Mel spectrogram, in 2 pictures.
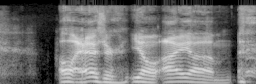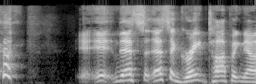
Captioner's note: laughing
